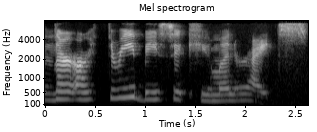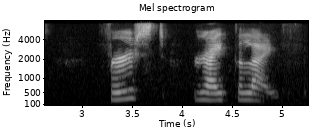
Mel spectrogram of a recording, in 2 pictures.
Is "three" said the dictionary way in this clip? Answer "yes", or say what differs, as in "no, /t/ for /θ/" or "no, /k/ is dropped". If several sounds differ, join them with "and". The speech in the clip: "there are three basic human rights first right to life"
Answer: yes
